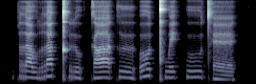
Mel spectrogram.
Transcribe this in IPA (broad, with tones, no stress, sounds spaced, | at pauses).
p r a˧ w r a˥˩ t̚ kʰ r u˨˩ ʔ k aː˥˩ k ɯː˧ ʔ oː˥˩ t̚ kʰ w e˦˥ k̚ p uː˥˩ tʰ ɛː˨˩ k̚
